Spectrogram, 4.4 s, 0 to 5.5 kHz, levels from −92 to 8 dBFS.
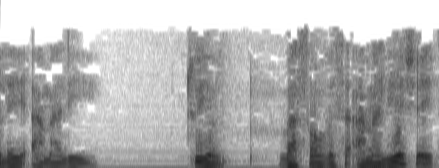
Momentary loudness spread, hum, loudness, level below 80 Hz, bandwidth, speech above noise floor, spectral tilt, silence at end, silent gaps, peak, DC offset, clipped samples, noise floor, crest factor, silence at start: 10 LU; none; -14 LUFS; -34 dBFS; 4.7 kHz; 30 dB; -10.5 dB/octave; 0 s; none; 0 dBFS; under 0.1%; under 0.1%; -43 dBFS; 14 dB; 0 s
